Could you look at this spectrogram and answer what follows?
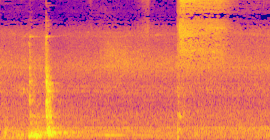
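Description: Two sharp metal clunks as a roller workpiece is set into the chuck of an automatic circular seam welder. About three and a half seconds in comes a sudden hiss of compressed air from the machine's pneumatics, lasting about a second.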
